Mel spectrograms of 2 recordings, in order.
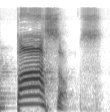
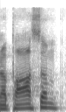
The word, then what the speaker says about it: opossum: I know we call them possums, but it's spelled osum. It's like an apossum, but we call them possums. I don't know why. Just cuz it's probably easier to pronounce.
